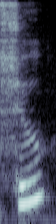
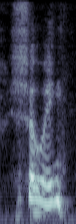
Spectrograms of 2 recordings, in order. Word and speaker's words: sewing: I always thought it was sue. Sue. I did said said always sue. But you pronounce it as so. So, sewing.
